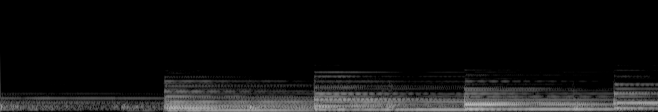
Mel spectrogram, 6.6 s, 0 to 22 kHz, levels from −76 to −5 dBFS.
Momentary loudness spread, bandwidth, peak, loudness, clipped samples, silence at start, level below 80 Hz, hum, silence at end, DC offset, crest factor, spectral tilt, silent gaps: 19 LU; 2.1 kHz; -18 dBFS; -34 LUFS; under 0.1%; 0 s; -44 dBFS; none; 0 s; under 0.1%; 16 dB; -12.5 dB/octave; none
